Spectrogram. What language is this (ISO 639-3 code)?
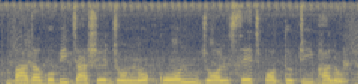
ben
